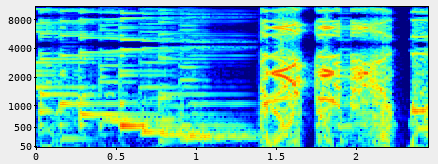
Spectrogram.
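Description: Jingle notes stepping down in pitch, then about a second and a half in two loud short cries whose pitch bends up and down, a cartoon-style sound effect in a distorted logo-intro jingle.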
